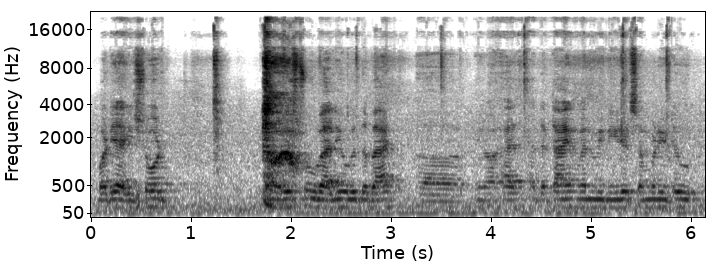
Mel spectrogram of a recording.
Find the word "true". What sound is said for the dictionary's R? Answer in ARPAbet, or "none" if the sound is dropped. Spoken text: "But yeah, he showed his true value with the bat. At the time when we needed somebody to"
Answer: none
